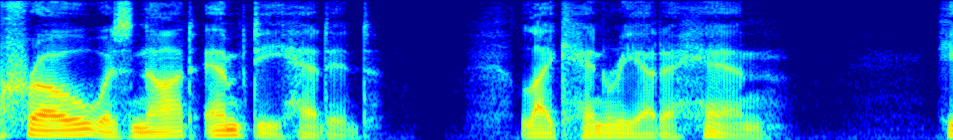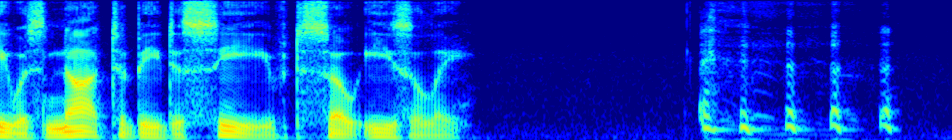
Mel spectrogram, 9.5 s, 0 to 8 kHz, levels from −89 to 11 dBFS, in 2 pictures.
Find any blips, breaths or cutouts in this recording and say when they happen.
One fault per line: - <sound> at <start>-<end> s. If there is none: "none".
- laugh at 8.2-9.3 s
